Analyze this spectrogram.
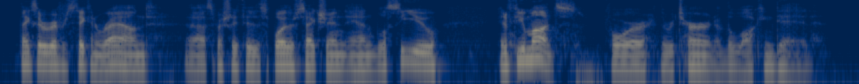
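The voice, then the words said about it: Strained, failing voice. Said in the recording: “My voice is going anyway.”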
